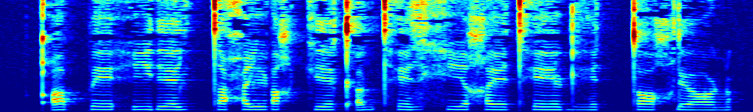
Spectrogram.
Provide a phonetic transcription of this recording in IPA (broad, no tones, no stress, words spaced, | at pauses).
qʼapːeː hiːɾʲɛːlʲtːa ħiːɽaχ kʲɛkʼaɳ tʰezxiχeː tʰeːɖʱe tːɔχɾʲɔːɳ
